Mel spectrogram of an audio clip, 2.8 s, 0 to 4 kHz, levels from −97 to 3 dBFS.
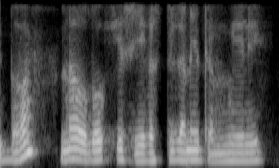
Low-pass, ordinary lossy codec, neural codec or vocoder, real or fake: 3.6 kHz; AAC, 24 kbps; codec, 32 kHz, 1.9 kbps, SNAC; fake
